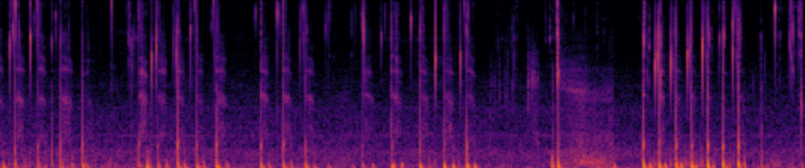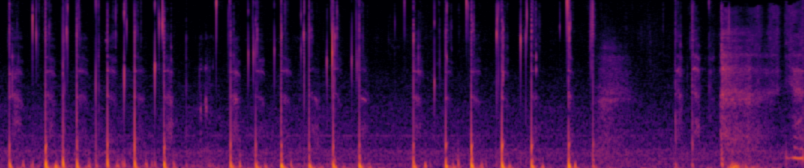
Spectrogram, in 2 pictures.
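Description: Fingers tap and brush close against a microphone in quick, uneven clicks.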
